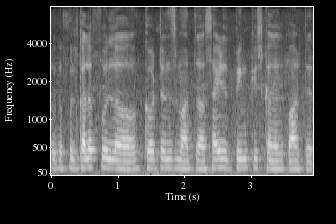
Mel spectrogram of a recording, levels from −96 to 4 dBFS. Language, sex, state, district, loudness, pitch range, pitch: Tulu, male, Karnataka, Dakshina Kannada, -16 LUFS, 135-150 Hz, 145 Hz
